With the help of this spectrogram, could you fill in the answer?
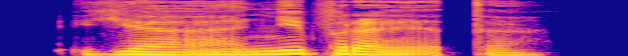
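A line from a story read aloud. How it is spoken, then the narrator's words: Man's snort. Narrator (Russian): хмыкнул мужчина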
